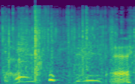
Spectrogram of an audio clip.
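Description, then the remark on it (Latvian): Crisp crinkling of a candy wrapper, rustling in short bursts while someone talks over it. “Bombongas ar čaukstīgāko papīrīti.”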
